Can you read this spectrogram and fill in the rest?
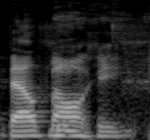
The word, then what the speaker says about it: Balki: Balki.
